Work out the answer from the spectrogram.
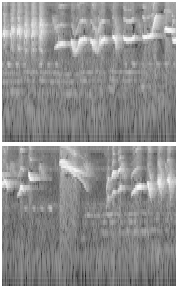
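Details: Oriental magpie-robin singing energetically ('gacor'): a rich, varied medley of fast chattering notes, rising and falling whistled slurs and a high descending sweep, delivered in continuous, bright phrases.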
